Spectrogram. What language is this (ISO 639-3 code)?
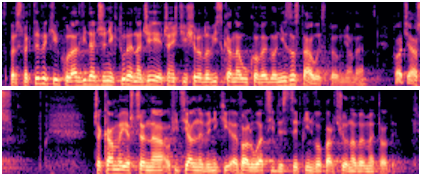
pol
